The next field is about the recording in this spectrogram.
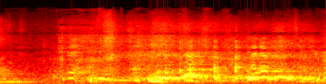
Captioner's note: laughter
